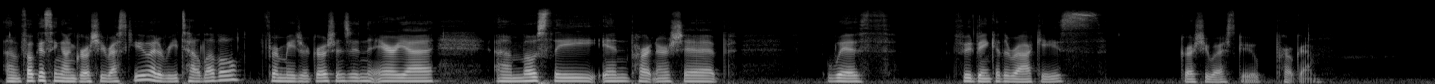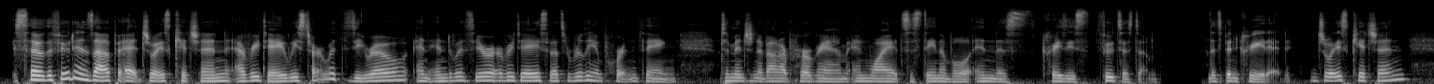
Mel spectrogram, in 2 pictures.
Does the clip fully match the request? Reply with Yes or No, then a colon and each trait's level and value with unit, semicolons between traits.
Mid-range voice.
Yes: medium, 145 Hz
